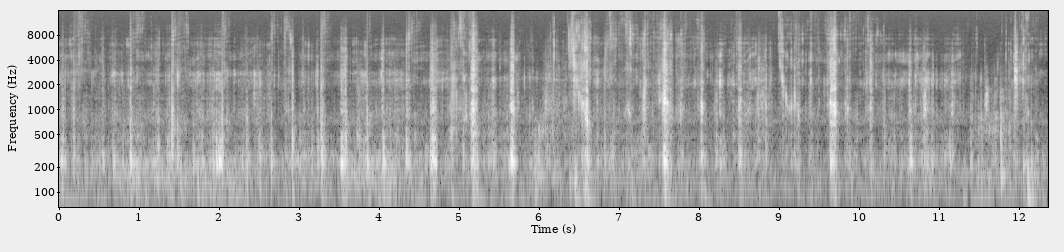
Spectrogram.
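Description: Close-miked chewing of a mouthful of crab salad kimbap, a seaweed rice roll made with sushi rice: irregular clicking mouth sounds, several a second.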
